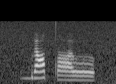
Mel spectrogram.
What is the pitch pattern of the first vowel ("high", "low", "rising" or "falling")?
high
